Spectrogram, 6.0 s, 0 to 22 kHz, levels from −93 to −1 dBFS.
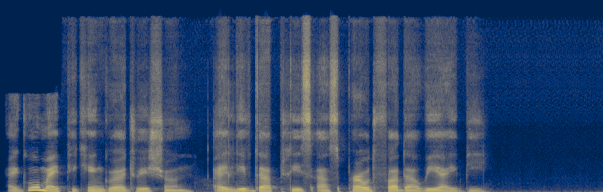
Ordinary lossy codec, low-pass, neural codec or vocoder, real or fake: none; none; autoencoder, 48 kHz, 128 numbers a frame, DAC-VAE, trained on Japanese speech; fake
